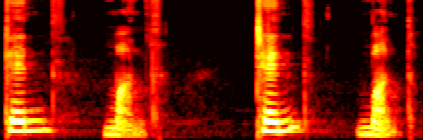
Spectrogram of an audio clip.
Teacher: But in a word like 10th or in a word like month, you will notice that the place where the n is pronounced or produced is in a position closer to the teeth, dental · the n in both these words, in 10th and month, it becomes more of a dental sound. Why? N is not a dental sound by itself. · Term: anticipatory assimilation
